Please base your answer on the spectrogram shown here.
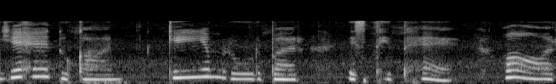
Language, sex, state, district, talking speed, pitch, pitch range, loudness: Hindi, female, Rajasthan, Bikaner, 85 wpm, 250 Hz, 235-320 Hz, -18 LUFS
